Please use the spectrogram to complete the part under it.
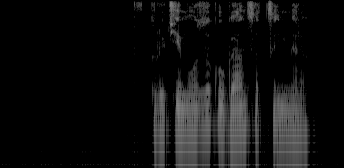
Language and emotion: Russian, neutral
